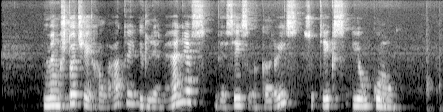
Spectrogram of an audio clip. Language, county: Lithuanian, Alytus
